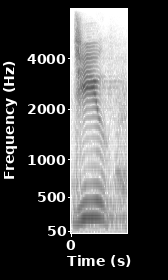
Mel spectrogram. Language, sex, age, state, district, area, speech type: Sindhi, female, 45-60, Gujarat, Junagadh, urban, read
